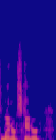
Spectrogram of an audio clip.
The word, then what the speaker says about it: Lynyrd Skynyrd: And Lynyrd Skynyrd, pronounced Lynyrd Skynyrd, To Be a Simple Kind of Man.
